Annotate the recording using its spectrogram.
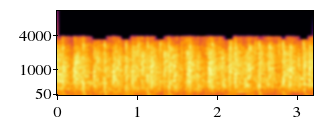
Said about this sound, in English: I want all the Donalds and all the Eddies to stand up and give yourselves a very strong round of applause.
